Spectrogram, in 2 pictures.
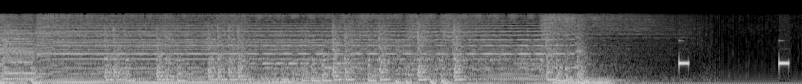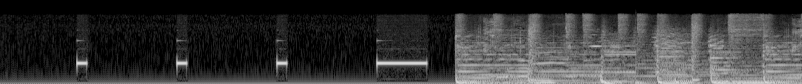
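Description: A hip-hop track blares loudly, drops out into a string of evenly spaced high-pitched beeps over a low hum, then the full song kicks back in. No one speaks.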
